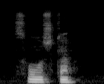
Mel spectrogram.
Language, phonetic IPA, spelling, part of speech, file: Polish, [ˈswuʃka], służka, noun, LL-Q809 (pol)-służka.wav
